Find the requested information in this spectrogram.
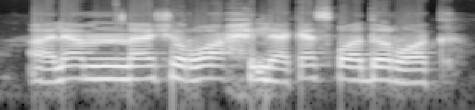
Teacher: काफ को बारीक पढ़ेंगे, स्वाद को पुर यानी मोटा पढ़ेंगे और दाल के साथ मिलाएंगे। दाल पे हम कलकला करेंगे। रा को पुर यानी मोटा पढ़ेंगे।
